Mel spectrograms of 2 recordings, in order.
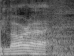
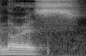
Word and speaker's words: Lara: uh like right after Laura's uh or Lara apparently it's Lara not Laura which is whatever I've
